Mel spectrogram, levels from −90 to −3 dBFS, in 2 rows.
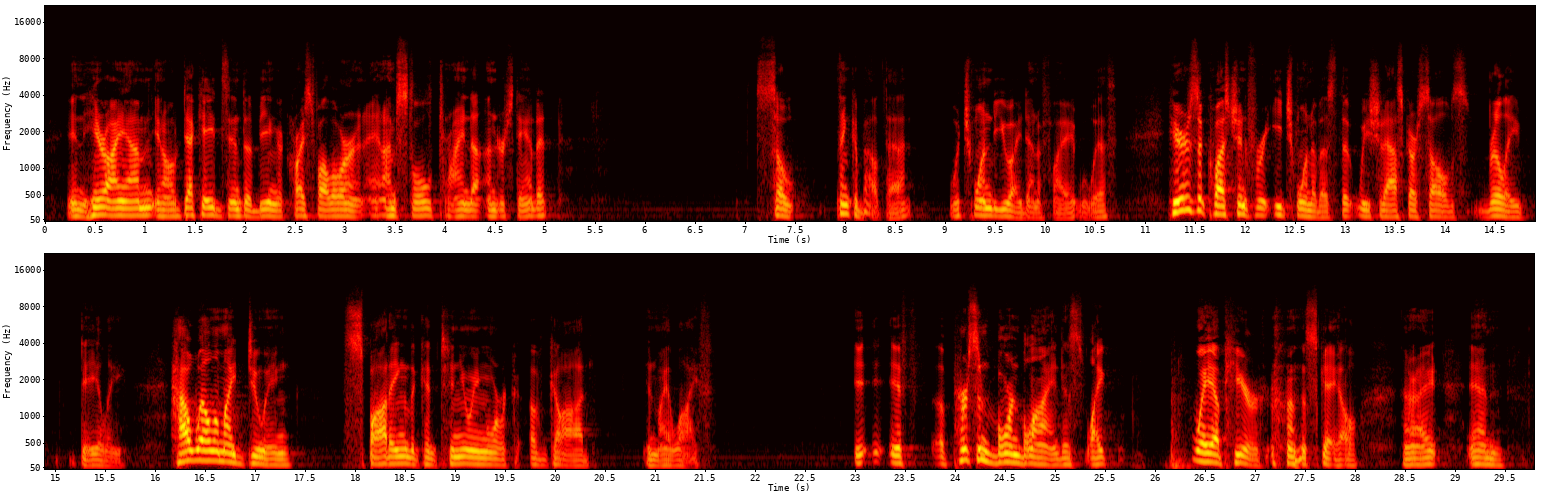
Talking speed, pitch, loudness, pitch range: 150 wpm, 120 Hz, -36 LUFS, 110-130 Hz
